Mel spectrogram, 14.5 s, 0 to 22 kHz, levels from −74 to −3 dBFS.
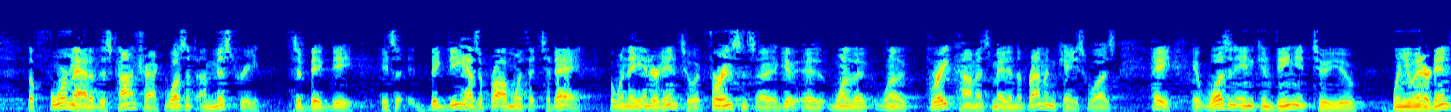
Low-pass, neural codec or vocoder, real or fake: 7.2 kHz; none; real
